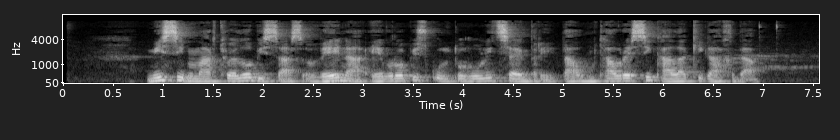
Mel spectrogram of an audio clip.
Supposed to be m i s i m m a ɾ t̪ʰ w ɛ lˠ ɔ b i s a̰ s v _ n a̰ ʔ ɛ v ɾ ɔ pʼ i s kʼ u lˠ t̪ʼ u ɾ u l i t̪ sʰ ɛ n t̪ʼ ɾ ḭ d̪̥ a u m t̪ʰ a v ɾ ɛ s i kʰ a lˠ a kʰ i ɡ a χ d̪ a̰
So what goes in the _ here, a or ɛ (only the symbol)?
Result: ɛ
